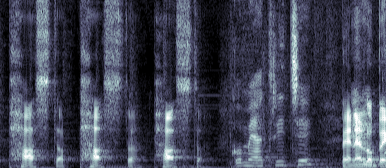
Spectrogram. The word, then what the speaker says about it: pasta: Lo stesso per pasta è pasta.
